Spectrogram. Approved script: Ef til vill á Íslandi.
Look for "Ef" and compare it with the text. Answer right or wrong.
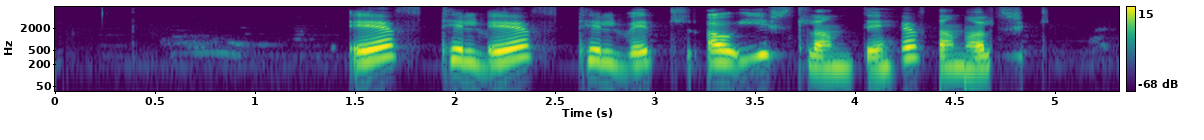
right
